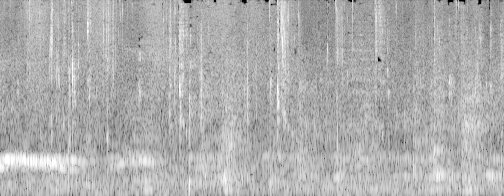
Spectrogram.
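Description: Close-up chewing and small wet mouth clicks of a person eating rice and egg curry by hand. A low cooing call sounds through the first second.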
